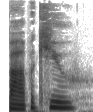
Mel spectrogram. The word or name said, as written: barbecue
